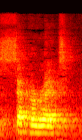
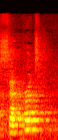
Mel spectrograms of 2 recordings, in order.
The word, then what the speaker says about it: separate: Uh well, I gave you some other examples of this, the verb and adjective to separate and separate, pronounced differently but spelled the same.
